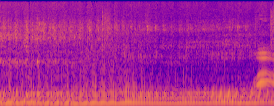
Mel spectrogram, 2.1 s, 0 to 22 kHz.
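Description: A 1970 Dodge Charger 500 engine rumbles loudly and steadily at idle, deep and close, with a slight rise in revs near the end.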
